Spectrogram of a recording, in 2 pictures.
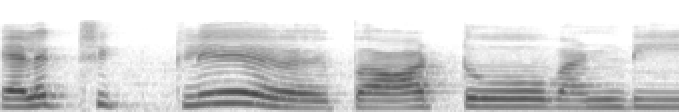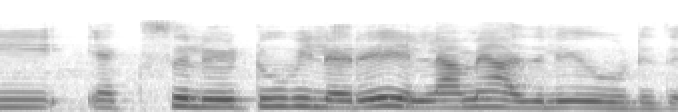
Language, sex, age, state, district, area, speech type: Tamil, female, 18-30, Tamil Nadu, Ariyalur, rural, spontaneous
